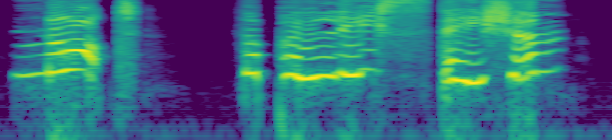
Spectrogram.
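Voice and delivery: very high, loud calling out. Another voice from the darkness calls to a man, crying out. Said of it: "cried another voice".

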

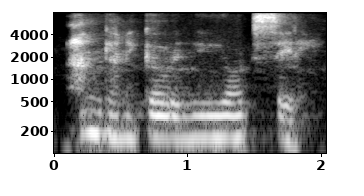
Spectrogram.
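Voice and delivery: very soft, quiet, hushed, barely audible. He speaks as the narrator, brother and sister lean in to hear: very soft voice. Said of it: "so soft my brother, sister, and I lean in to hear".

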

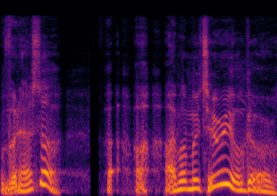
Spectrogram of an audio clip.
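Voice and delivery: very slow character voice, every word drawn out. Speaker retells what Freddy said to Vanessa, doing Freddy voice. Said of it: "I only know Freddy's voice".

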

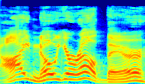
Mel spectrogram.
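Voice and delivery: very slow, drawn-out announcer voice. Describing a creepy voice, the speaker mimics it: announcer impression. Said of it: "it's like an announcer".

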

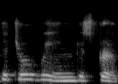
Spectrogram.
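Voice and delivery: plain

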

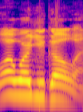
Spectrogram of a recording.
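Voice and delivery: loud, booming voice projected far. Heading for the playground, you suddenly hear Dad call out; do his words in a James Earl Jones voice. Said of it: "It sounded like James Earl Jones".

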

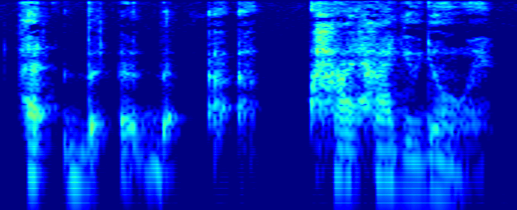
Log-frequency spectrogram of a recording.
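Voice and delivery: stammering, tongue-tied delivery with swooping pitch. Imitating tongue-tied people greeting someone: Mush Mouth voice. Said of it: "Mush Mouth from Fat Albert".

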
